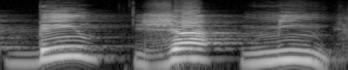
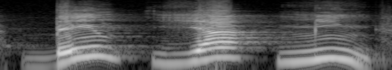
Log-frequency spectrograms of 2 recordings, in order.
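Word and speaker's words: בנימין: é tchau além disso não é bem já mim a pronúncia correta é benjamin pois lembre-se até hoje não existe em hebraico nenhuma letra com som dj confira é bem a mim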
